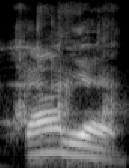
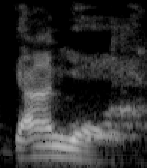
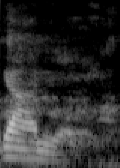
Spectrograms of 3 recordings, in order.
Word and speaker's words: Gier: Gier. I've been pronouncing his name wrong here the whole season. It's uh Gier. Lucian Gier.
